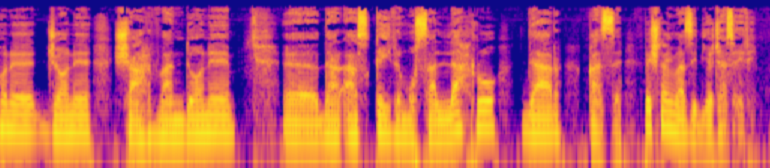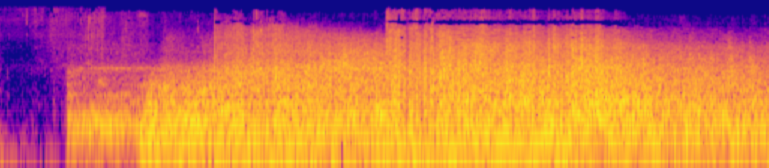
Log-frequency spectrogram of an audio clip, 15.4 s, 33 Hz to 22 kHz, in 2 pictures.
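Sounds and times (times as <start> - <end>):
speech: 0.0 - 7.6
loud bombing explosions booming: 8.4 - 15.3.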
